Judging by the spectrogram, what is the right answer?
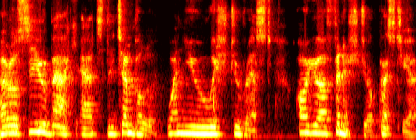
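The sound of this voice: A man does a gruff, put-on character voice at a fairly high pitch and a moderate pace.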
